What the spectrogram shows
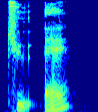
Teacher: Okay, so je suis, final S not pronounced, tu es, okay, so it's quite strange because you get this ES, but then phonetically it's est, alright, quite open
